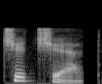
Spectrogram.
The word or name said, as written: chitchat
